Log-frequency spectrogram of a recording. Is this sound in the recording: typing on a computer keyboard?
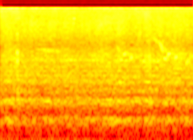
no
